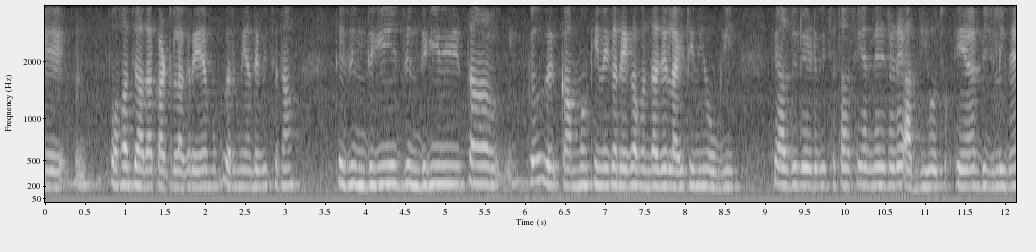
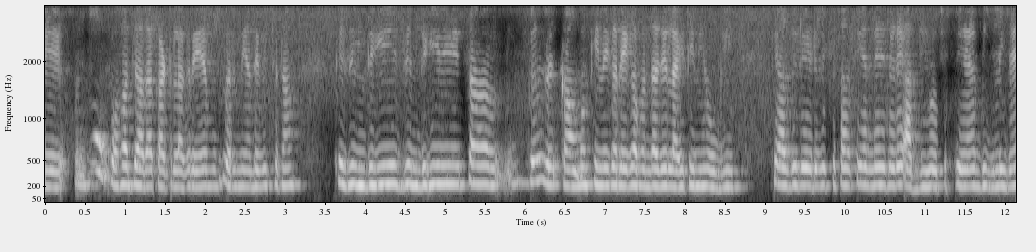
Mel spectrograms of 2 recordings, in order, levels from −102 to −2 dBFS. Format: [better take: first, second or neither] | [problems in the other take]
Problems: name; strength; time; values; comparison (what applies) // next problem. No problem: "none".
first | noise reduction (neural mask model Resemble Enhance denoiser)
